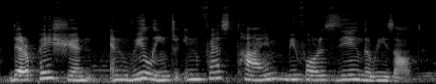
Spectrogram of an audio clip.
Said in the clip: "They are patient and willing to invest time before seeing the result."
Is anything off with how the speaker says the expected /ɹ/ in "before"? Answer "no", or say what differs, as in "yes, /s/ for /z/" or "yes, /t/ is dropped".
no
